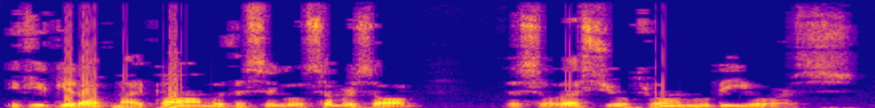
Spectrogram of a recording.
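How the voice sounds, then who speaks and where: A man voicing a huge, serene Buddha in a storybook, speaking with calm, measured authority and gentle admonishment. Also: medium pitch, muffled recording, slight background noise, lightly acted. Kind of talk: storybook character voice.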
